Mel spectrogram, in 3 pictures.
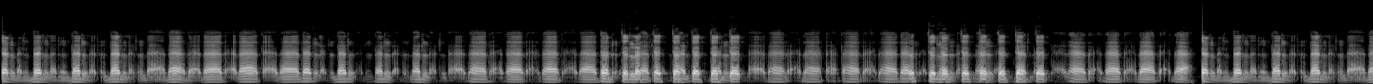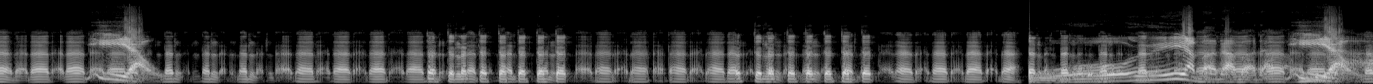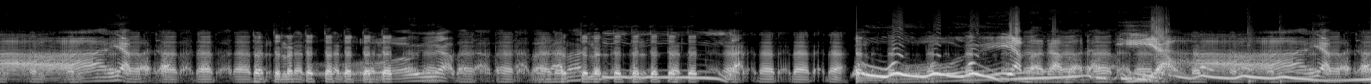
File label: Literally Me Babbling at the Computer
